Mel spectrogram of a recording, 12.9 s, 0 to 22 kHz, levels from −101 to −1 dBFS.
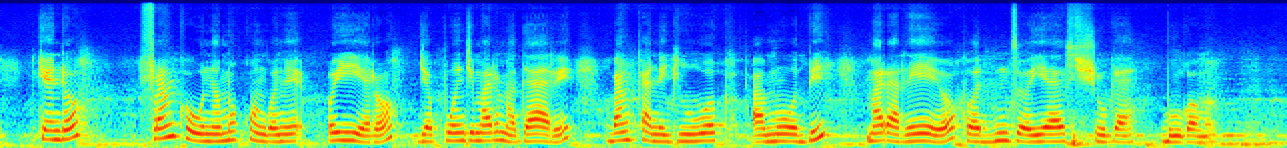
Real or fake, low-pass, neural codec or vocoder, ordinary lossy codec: fake; 19.8 kHz; autoencoder, 48 kHz, 32 numbers a frame, DAC-VAE, trained on Japanese speech; none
